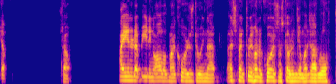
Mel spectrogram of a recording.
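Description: A man's voice: medium pitch, flat delivery, moderate pace. A man in a casual gaming chat, rambling with lots of fillers and restarts.

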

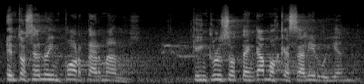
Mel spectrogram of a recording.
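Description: An impassioned preacher who breaks into shouts. His voice is very high and piercingly bright. It rings through a large hall with a long echo and faint ambient noise behind it. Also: steady tone, brisk. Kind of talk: sermon.

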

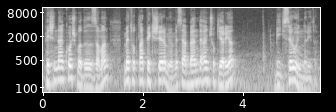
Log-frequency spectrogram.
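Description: Conversational male host, mid-pitched, rumbly background. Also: lively intonation, fairly quick, slight background noise. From Turkey. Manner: explanatory, talks in examples and rhetorical questions. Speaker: interview host. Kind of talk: casual conversational interview.

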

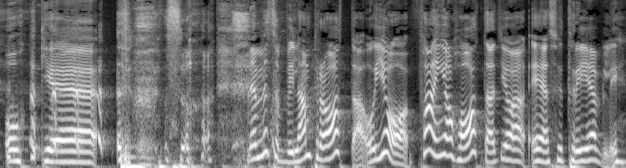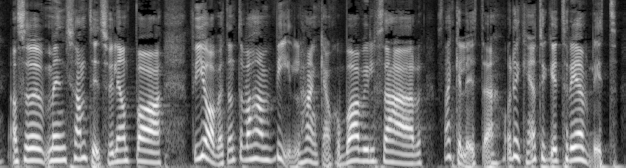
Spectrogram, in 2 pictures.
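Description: A young woman hosting a podcast, telling personal stories casually, swearing freely and acting out what other people said, with lots of filler words. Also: on the high side. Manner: animated storyteller, swears freely, acts out other people's lines; heavy use of fillers like "like" and "kind of". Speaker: podcast host.

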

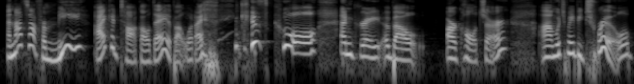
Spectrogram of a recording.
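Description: Animated woman co-host, dry close sound. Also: mid-range voice, dry recording. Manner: animated, acts out quotes, laughs often. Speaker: podcast co-host, business owner. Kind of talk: casual business chat.

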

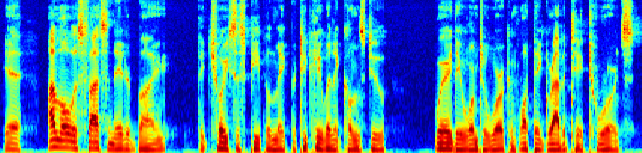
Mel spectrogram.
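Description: A man's voice: sits low, fairly even intonation, normal speed, a little mellow, dry recording, clean studio sound. A man hosting a podcast interview, asking friendly, curious questions. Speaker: podcast host.

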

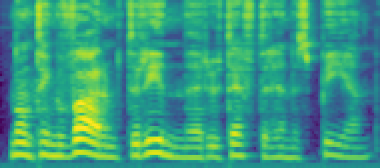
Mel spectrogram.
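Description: A woman narrating a scripted historical story in a calm, measured way. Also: on the low side.

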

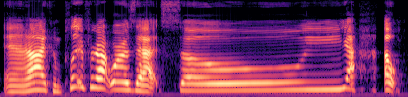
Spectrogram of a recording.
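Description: A woman's voice: a little high, a little slow, pushed and bright, dry recording. A woman hosting a podcast in casual chat, chatty and rambling with frequent laughs. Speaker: podcast host.

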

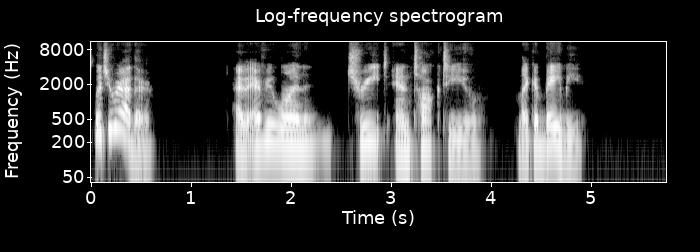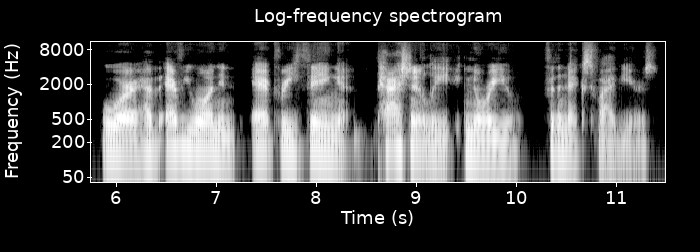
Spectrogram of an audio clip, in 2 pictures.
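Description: A man's voice: medium pitch, unhurried, vocal fry, a bit bright, no room sound, studio quality. A man hosting a casual podcast chat, rambling, laughing and correcting himself as he talks. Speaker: podcast host asking questions.

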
